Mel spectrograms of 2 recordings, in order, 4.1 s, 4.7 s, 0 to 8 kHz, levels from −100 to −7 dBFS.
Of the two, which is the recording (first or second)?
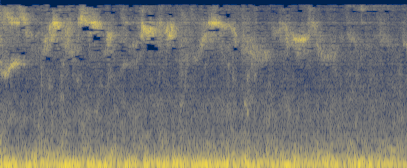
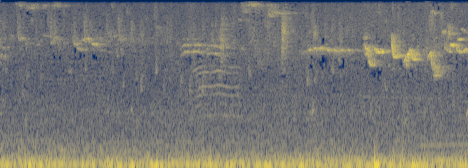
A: second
